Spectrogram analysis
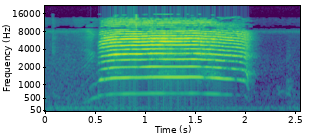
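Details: Goat kid bleats during hoof trimming, one strong, sustained cry lasting about one and a half seconds, sliding up at the start then holding an even, bright, nasal pitch before dropping away, over a faint steady hum.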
